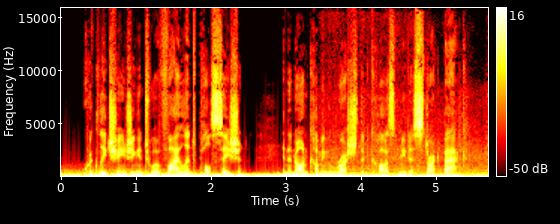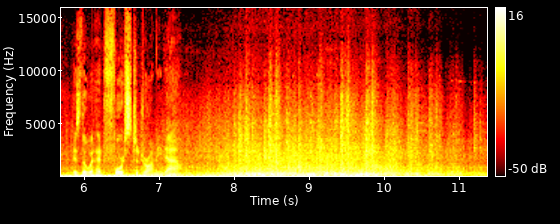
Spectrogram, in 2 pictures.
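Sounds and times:
speech: 0:00.4 - 0:08.1
rapid steam train rushing past: 0:03.4 - 0:11.3
clickety-clack of steam train wheels: 0:05.3 - 0:11.3.

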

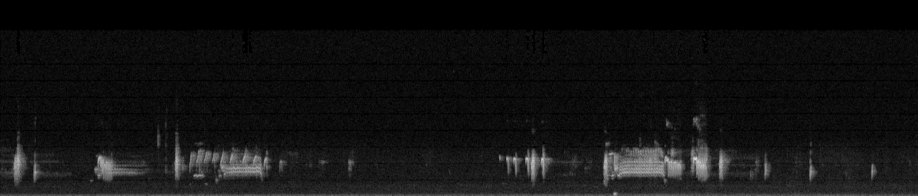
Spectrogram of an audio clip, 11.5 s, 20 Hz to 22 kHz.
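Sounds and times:
red-winged blackbird singing in cattails: 0:01.2 - 0:04.1, 0:07.6 - 0:10.2.

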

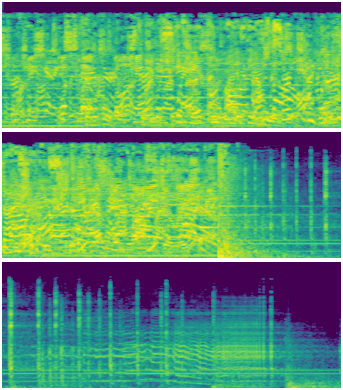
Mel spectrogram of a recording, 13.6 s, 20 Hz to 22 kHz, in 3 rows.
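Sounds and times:
laughter: 0:00.0 - 0:07.6
speech: 0:00.2 - 0:07.6
heavy church doors creaking shut: 0:05.7 - 0:13.3.

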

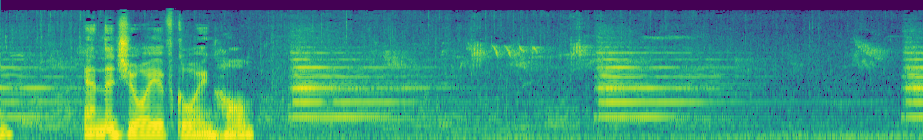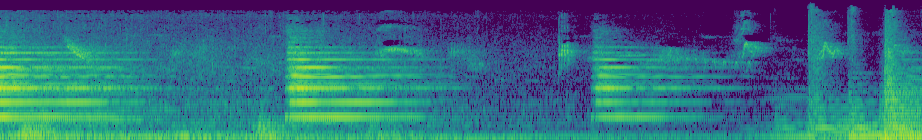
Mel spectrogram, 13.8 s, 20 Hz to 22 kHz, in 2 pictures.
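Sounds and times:
church bells ringing: 0:00.0 - 0:00.7, 0:02.2 - 0:03.4, 0:04.4 - 0:05.8, 0:06.8 - 0:08.2, 0:09.1 - 0:10.3, 0:11.4 - 0:12.3
speech: 0:00.0 - 0:02.1.

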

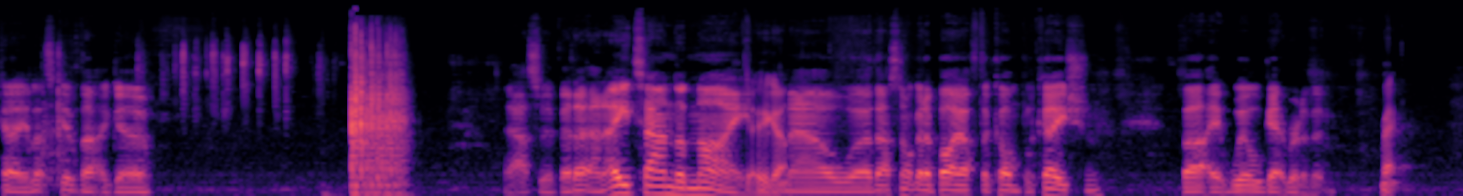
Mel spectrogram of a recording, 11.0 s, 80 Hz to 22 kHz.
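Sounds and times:
speech: 0:00.0 - 0:01.4, 0:03.8 - 0:10.6
two dice rattling and clattering across a hard surface: 0:01.0 - 0:03.1.

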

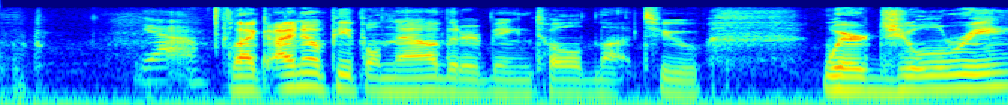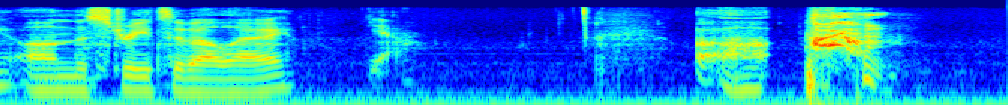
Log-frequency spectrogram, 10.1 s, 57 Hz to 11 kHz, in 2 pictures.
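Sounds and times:
speech: 0:00.7 - 0:07.2, 0:08.5 - 0:09.6
person burping: 0:08.6 - 0:09.5
person coughing: 0:08.6 - 0:09.6.

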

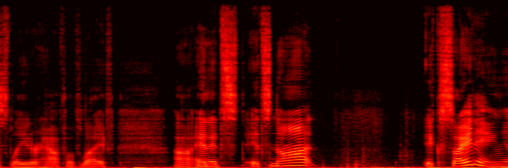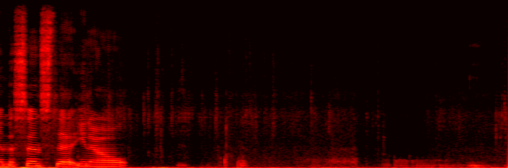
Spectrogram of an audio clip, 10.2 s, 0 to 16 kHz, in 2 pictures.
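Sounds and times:
speech: 0:00.1 - 0:03.3, 0:04.2 - 0:06.4
dog snuffly grunts: 0:06.6 - 0:10.1.

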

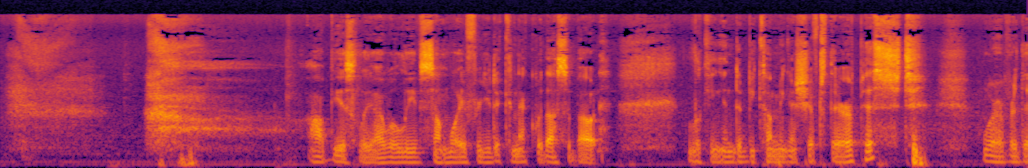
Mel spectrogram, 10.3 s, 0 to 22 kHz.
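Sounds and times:
long deep breath during a guided breathing exercise: 0:00.0 - 0:03.0, 0:06.2 - 0:06.8
speech: 0:03.1 - 0:10.2.

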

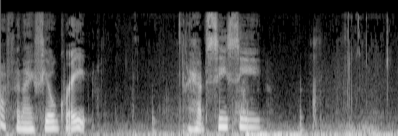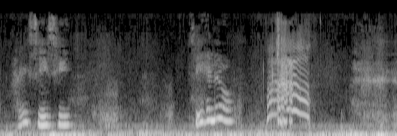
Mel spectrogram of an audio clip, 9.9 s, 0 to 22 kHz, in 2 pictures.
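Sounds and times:
speech: 0:00.0 - 0:01.2, 0:02.3 - 0:03.4, 0:05.2 - 0:06.0, 0:07.4 - 0:08.9
faint room noise: 0:00.0 - 0:09.9
elderly cat meowing: 0:08.3 - 0:08.9.

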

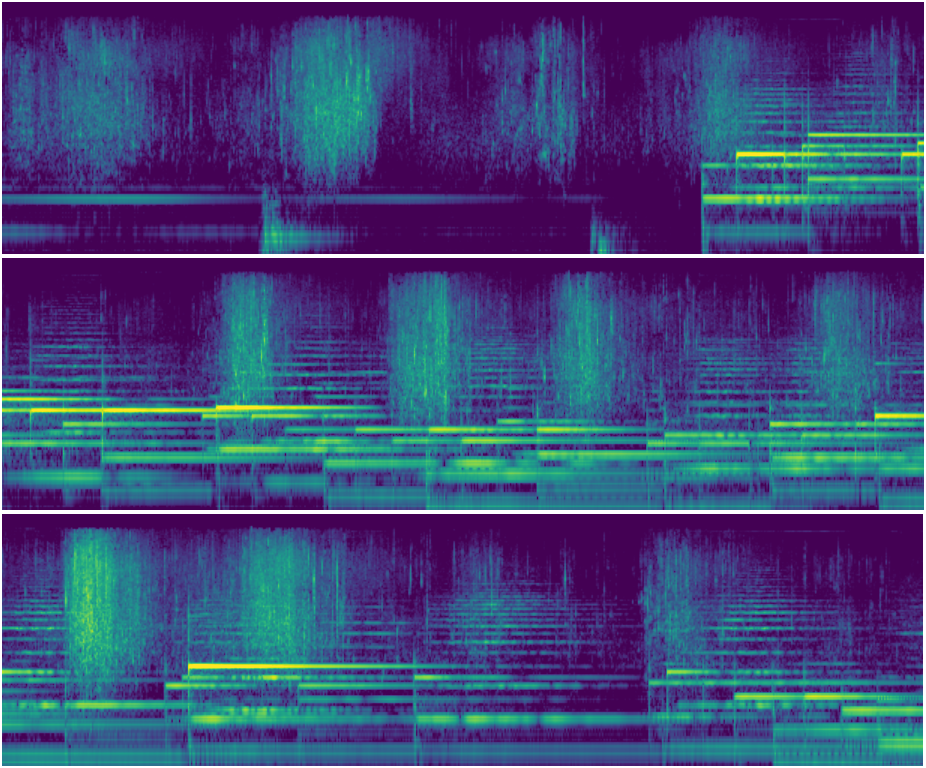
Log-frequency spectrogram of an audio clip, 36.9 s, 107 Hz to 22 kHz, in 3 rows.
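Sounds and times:
Columbia River lapping: 0:00.0 - 0:36.8
sustained strings: 0:03.5 - 0:04.5, 0:09.4 - 0:36.8
piano notes: 0:09.4 - 0:36.8.

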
